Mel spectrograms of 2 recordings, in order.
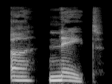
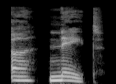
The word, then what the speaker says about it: innate: Today, we will learn how to pronounce the word shown on the screen. a nate Both US and UK have the same pronunciation of this word. a nate Now, read the syllables shown on the screen naturally.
